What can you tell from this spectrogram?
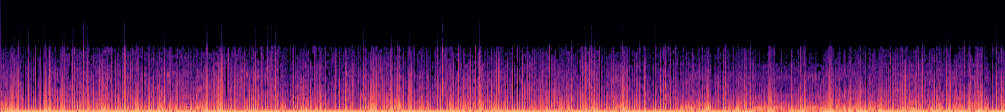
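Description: Wind and road noise on a mountain bike's fork-mounted action camera riding over wet asphalt: a loud, steady rumble with many small knocks and rattles running through it.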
